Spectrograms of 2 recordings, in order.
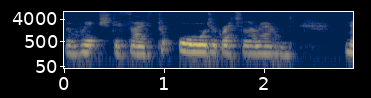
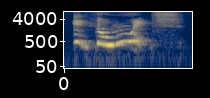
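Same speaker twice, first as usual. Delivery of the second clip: high, loud, drawn-out alarm; shocked reveal; 12 semitones higher, 7 dB louder, slower than usual. A narrator's reading. Narrator reveals the old woman is a witch, shocked. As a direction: announce it like a horrifying discovery.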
